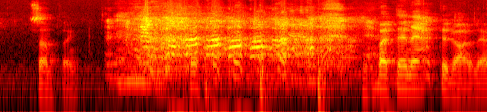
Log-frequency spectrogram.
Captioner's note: laughter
